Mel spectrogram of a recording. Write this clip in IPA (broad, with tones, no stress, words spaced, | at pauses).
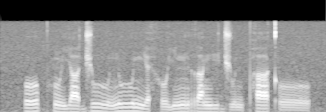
o˨˦pʰũ˨ ja˨d͡ʒuː˦˨nuː˦ɲɛ˨ ho˨ jĩ˦ra˦ŋ i˦d͡ʒu˨n pʰa˦kʼoː˨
